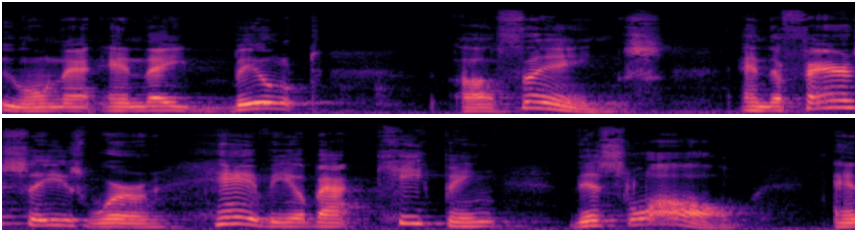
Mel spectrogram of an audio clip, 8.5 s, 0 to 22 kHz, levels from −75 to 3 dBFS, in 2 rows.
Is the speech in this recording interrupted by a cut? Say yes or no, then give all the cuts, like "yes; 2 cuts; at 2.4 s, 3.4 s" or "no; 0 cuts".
no; 0 cuts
